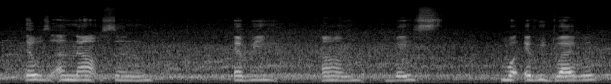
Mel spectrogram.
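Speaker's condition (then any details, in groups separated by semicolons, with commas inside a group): Speech impairment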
